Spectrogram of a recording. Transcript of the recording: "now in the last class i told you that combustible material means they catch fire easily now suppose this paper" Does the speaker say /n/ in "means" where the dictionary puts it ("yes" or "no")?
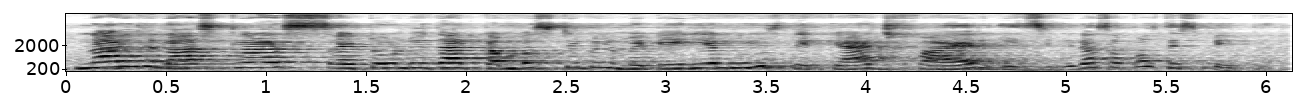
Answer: no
